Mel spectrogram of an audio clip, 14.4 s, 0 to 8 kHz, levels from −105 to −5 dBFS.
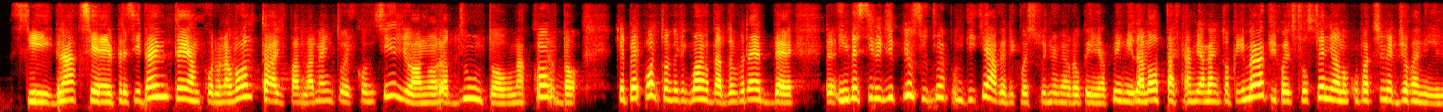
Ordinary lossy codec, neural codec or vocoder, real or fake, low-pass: none; codec, 16 kHz in and 24 kHz out, 0.6 kbps, FireRedTTS-2 codec; fake; 7.2 kHz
